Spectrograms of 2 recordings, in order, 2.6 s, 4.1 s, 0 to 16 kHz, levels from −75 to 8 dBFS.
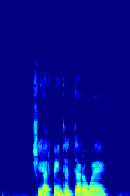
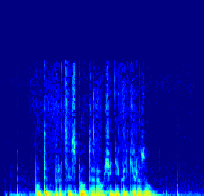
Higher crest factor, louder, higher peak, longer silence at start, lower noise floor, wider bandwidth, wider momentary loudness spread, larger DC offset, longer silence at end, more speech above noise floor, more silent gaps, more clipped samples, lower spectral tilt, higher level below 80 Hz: about the same, 16 dB vs 20 dB; about the same, -25 LUFS vs -26 LUFS; second, -10 dBFS vs -6 dBFS; first, 0.65 s vs 0.35 s; first, -67 dBFS vs -55 dBFS; about the same, 10.5 kHz vs 11.5 kHz; first, 12 LU vs 5 LU; neither; about the same, 0.5 s vs 0.5 s; first, 44 dB vs 31 dB; neither; neither; about the same, -7 dB/octave vs -7.5 dB/octave; second, -62 dBFS vs -36 dBFS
